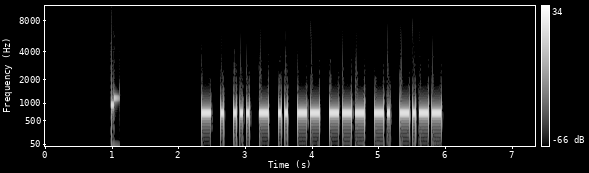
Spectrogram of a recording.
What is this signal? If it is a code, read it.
Morse code, heard as a keyed tone, about 25 wpm, 700 Hz. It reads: TESTIMONY
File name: Nine Letter Words - 25wpm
